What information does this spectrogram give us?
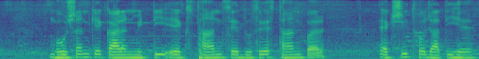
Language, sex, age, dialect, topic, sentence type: Hindi, male, 31-35, Marwari Dhudhari, agriculture, statement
